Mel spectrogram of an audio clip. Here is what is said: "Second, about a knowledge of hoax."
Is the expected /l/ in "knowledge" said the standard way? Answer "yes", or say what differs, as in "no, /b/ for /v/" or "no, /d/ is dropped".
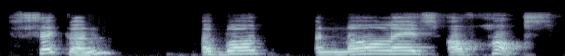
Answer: yes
